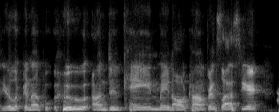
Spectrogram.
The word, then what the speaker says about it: Duquesne: Duquesne, which I just learned today is not pronounced Duquesne, at Florida State.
